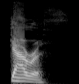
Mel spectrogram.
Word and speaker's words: Gareth: This is Gareth. G-A-R-E-Th. Gareth. So it ends in that voiceless TH sound. 2 syllables, stress on the first.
